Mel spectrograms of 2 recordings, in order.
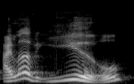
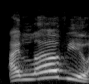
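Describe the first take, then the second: First: The word you carries the emphasis. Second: The word love carries the emphasis. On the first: The love is for this person, not another. "not not your sister" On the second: The feeling is love, not hate. "I don't hate you"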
